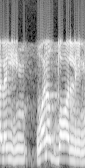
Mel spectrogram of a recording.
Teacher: ولا ضاد کو پر پڑھیں گے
